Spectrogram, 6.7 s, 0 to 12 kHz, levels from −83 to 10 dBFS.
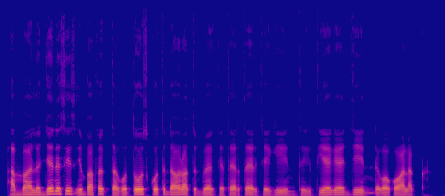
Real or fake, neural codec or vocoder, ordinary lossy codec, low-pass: real; none; none; none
